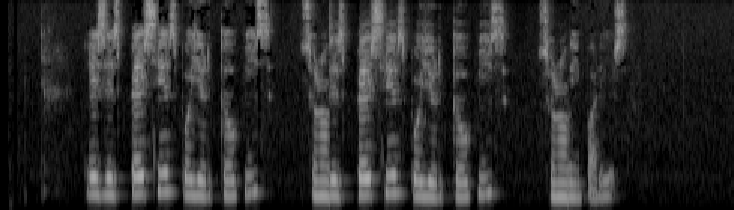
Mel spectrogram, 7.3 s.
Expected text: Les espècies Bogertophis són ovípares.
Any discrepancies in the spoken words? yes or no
yes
